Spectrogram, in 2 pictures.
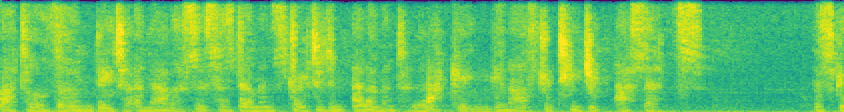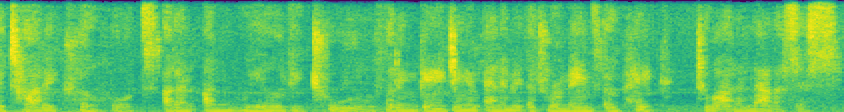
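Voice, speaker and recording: Loud background noise sits behind a put-on character voice. A man uses a very deep, low pitch. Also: moderate pace. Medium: short film. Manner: clinical, emotionless.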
